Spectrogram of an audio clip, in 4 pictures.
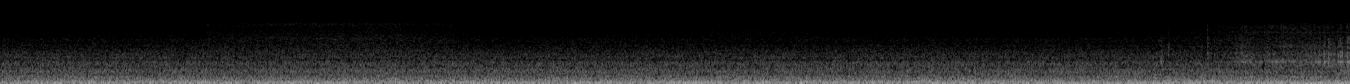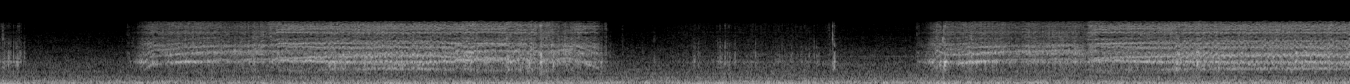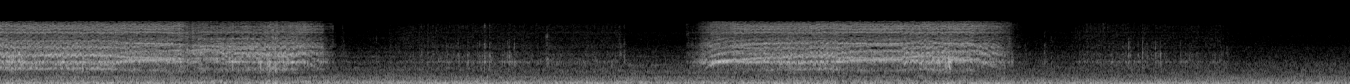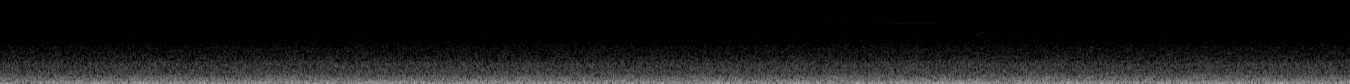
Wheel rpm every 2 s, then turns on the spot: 0, 0, 0, 0, 0, 0, 10, 70, 160, 110, 10, 90, 160, 160, 150, 30, 20, 140, 70, 10, 0, 0, 0, 0, 0, 0, 0.
12-14 20-22 30-32 36-40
